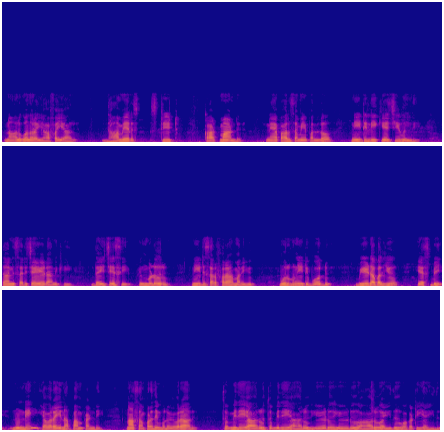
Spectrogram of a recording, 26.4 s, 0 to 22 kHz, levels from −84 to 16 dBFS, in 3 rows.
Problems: none marked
